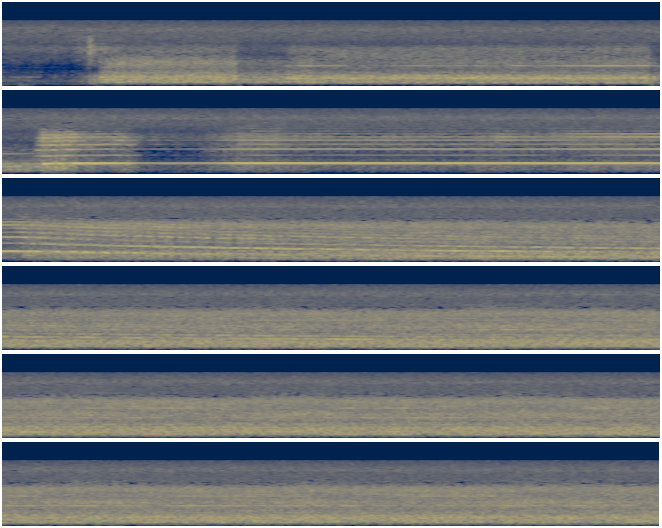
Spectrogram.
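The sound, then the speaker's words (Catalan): An air raid siren sounds a steady, loud wail, then slowly winds down in pitch over many seconds, against a constant broad rumbling background with no voices. “Vagarejo tot sol pels carrers en silenci i cada vespre escolto el cant de les sirenes des del terrat de casa.”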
